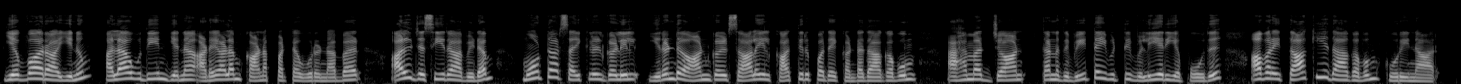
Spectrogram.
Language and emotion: Tamil, neutral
